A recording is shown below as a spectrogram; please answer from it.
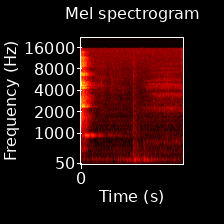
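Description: Two stemmed glasses clinking together in a toast: one bright ring that fades over about half a second. A faint small knock about a second in, then soft sniffing at the glass.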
